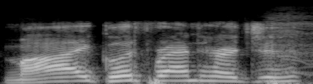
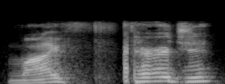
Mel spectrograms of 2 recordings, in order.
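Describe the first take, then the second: First: GOOD stressed, high, loud and slow; emphatic imitated accusation. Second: High, drawn-out indignant retort; imitated accusation. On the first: Drag queen vouching for witness, louder stress on "good". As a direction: lean hard on "good", dragging the line out. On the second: Drag queen confronting cinema lads with witness, imitated accusation. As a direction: mimic an accuser, slow and pitched up. Friend insists, first take before emphasis.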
